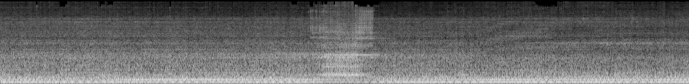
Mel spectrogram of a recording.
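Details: Husqvarna mower with cutting deck engaged, moving or sitting still: engine runs steadily with harsh metallic grinding underneath; blades are tightened, source not yet found.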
